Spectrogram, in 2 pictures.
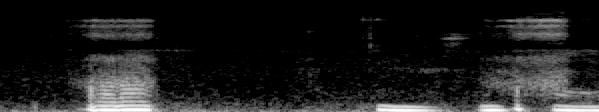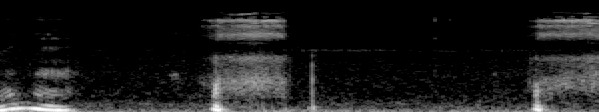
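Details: Irregular nasal snoring in sleep with low grunting, wheezy tones on the breaths.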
